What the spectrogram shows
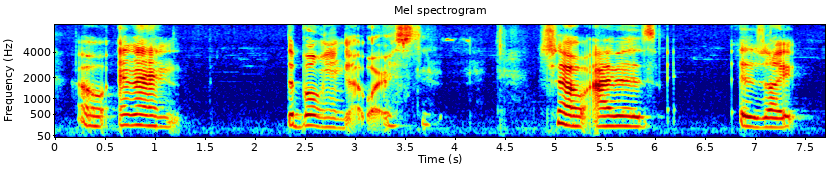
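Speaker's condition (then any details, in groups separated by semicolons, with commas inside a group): Cerebral palsy, mild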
